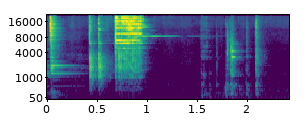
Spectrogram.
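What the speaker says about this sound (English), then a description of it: "get those in your skillet" Chopped vegetables, cut small as for tacos, tipped into a skillet with butter: a few loud rattling clatters and scattering bursts near the start, then softer scattered taps and knocks, with no talk.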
